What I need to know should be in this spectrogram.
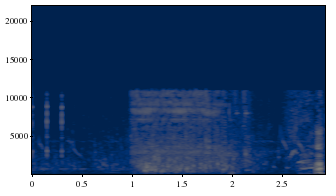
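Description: A fish splashes out of the water.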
